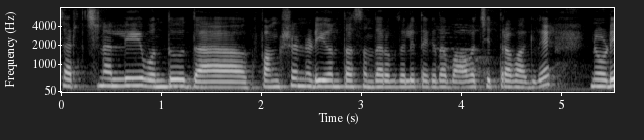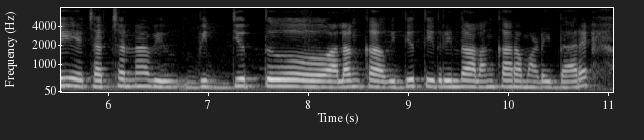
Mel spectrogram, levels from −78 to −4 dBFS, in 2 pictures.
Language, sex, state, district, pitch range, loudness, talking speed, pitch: Kannada, female, Karnataka, Chamarajanagar, 200-230 Hz, -27 LUFS, 75 wpm, 215 Hz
